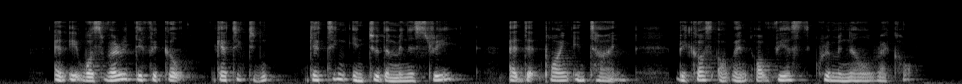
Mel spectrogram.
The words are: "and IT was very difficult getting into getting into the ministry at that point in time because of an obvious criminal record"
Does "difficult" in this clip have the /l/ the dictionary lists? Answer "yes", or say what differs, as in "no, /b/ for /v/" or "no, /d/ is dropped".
yes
